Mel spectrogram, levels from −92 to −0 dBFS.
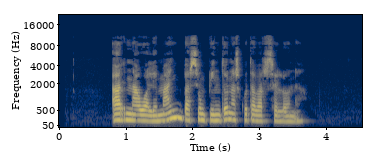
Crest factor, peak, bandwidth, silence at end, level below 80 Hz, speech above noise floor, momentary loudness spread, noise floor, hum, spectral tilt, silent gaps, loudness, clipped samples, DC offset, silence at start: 22 dB; -2 dBFS; 11.5 kHz; 0.9 s; -72 dBFS; 52 dB; 8 LU; -75 dBFS; none; -5 dB/octave; none; -23 LUFS; under 0.1%; under 0.1%; 0.8 s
